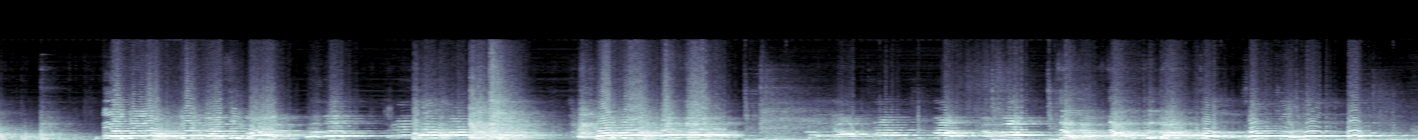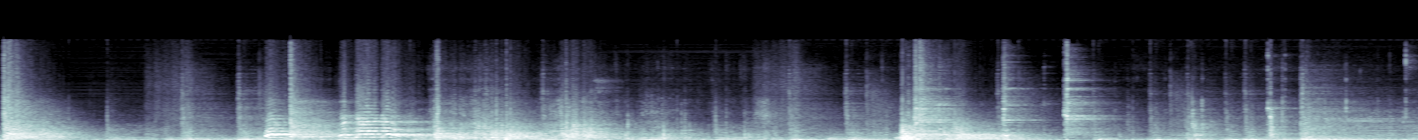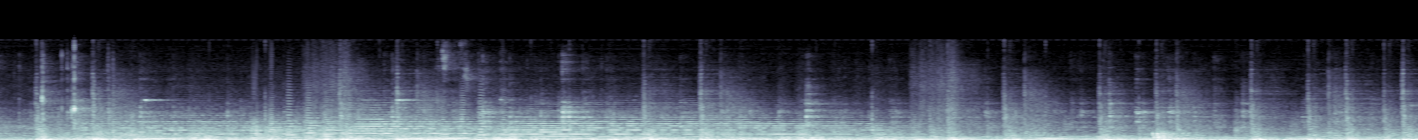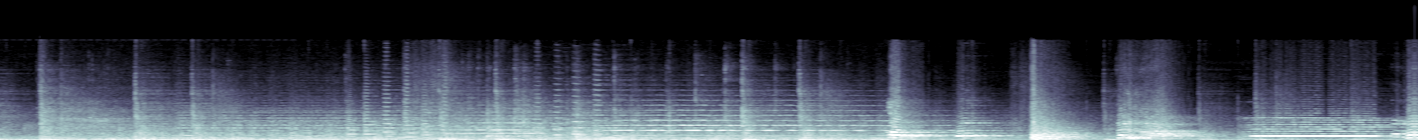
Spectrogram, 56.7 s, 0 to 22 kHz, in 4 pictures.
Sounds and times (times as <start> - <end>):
Inside, large room or hall: 0.0 - 56.7
Music: 0.0 - 56.7.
